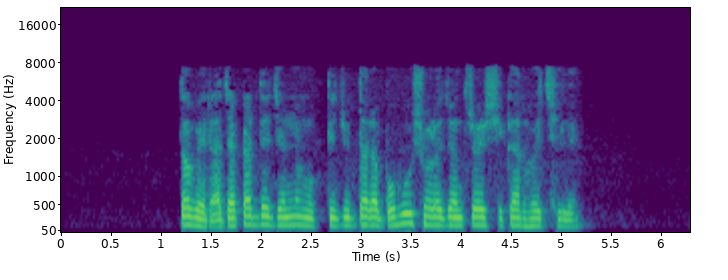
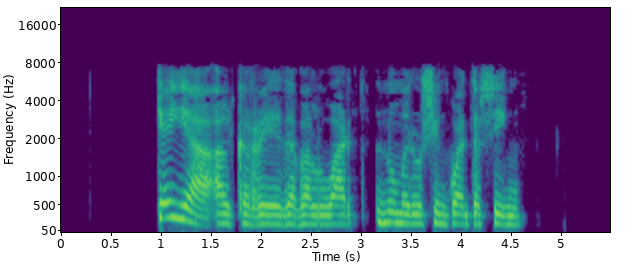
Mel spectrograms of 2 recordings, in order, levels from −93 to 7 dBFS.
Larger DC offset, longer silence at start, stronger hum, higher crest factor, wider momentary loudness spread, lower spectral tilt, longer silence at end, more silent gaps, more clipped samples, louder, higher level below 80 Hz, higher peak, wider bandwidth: neither; first, 1.2 s vs 0.95 s; neither; about the same, 16 dB vs 16 dB; second, 5 LU vs 8 LU; first, -7 dB/octave vs -5 dB/octave; first, 1.15 s vs 0.9 s; second, none vs 3.09-3.13 s; neither; second, -19 LUFS vs -16 LUFS; about the same, -58 dBFS vs -58 dBFS; about the same, -4 dBFS vs -2 dBFS; about the same, 7.6 kHz vs 7.8 kHz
